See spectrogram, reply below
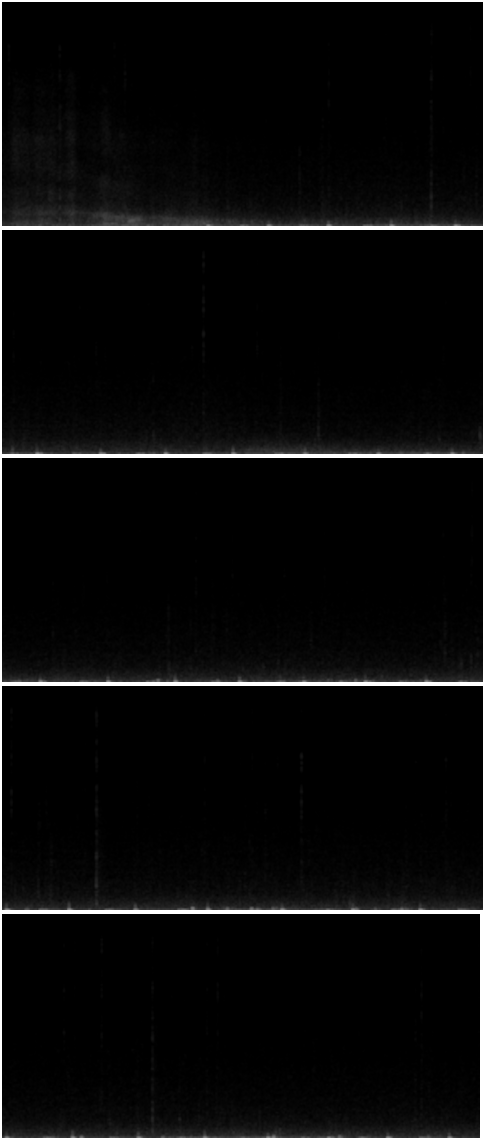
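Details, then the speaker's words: Normal heartbeat recorded by microphone during an ASMR stream, just after running up and down stairs, possibly faster than usual: steady, regular, slightly quick low thumps with a faint hum underneath. "I did just like run up and down the stairs and like run around my room to like clear my desk before stream. So who knows, maybe my heart was going faster because I kind of felt like it was."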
